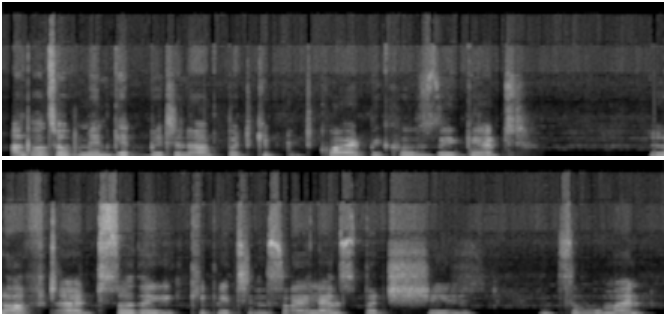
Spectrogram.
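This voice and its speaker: A woman's voice: fairly high pitch, fairly even intonation, a little slow, low-quality recording. A young woman from Uganda and Kenya hosting a casual livestream, reading out viewers' comments and teasing them by name. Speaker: livestream host.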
